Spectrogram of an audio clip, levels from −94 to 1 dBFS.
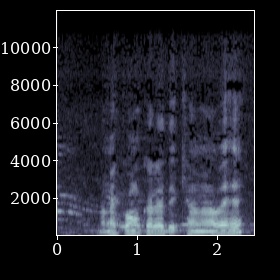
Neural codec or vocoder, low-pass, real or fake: none; 10.8 kHz; real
